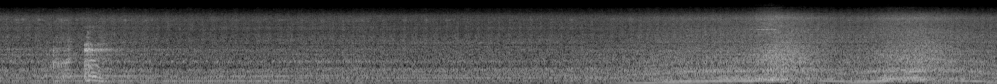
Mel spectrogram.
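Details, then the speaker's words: 1967 Triumph GT6 six-cylinder just started on a warm day with a hair of choke: it catches quickly, blips, then settles into a smooth, even idle with no knocks or misses. It runs sweetly. "Just beautiful. I just need a little bit of choke, like a hair. It runs so sweet."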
